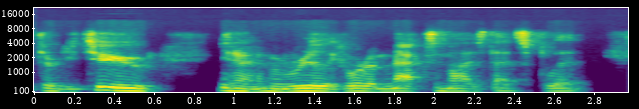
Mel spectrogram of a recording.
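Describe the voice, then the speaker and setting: This man's medium-pitched voice has a dark, mellow tone, a somewhat breathy quality, and monotone, flat intonation. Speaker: EV owner and guest speaker on towing. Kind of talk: Q&A after a club meeting talk. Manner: fast; halting, many fillers and restarts.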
